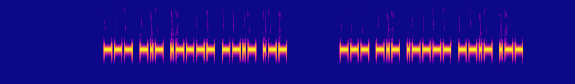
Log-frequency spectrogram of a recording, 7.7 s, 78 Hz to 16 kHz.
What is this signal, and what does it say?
Morse code, heard as a keyed tone, about 36 wpm, 700 Hz. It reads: OK1QW OK1QW
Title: DXCC-100 Call Signs - 5 Characters - Repeated 2x - 35wpm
